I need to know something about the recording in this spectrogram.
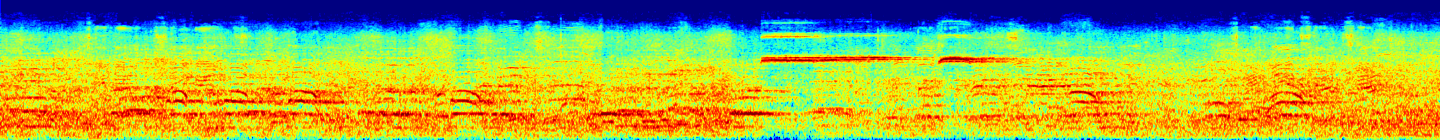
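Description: Voices of spectators and coaches shouting and talking over each other in a gymnasium. A high steady tone sounds for about a second around the middle, then again briefly just after.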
